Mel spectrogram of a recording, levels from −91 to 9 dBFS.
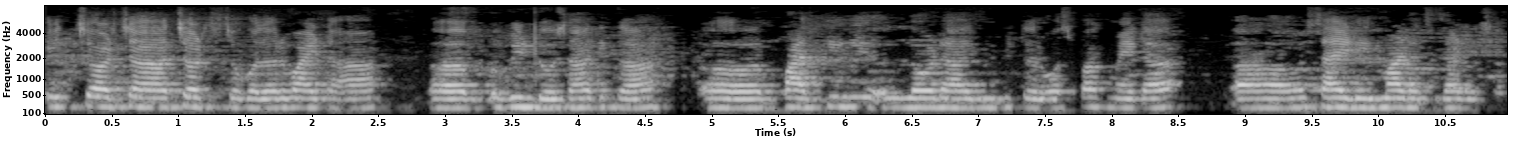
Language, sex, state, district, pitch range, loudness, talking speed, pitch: Konkani, female, Goa, North and South Goa, 200-215 Hz, -16 LUFS, 130 wpm, 205 Hz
